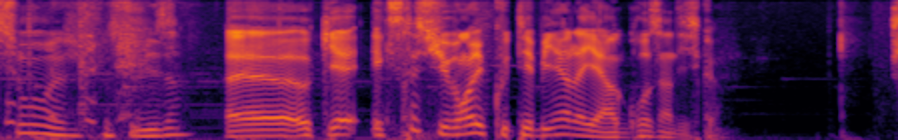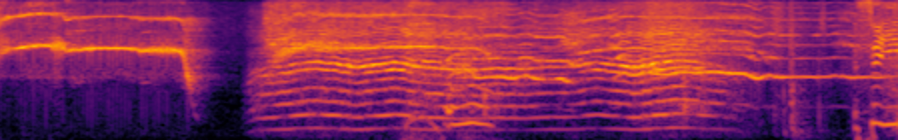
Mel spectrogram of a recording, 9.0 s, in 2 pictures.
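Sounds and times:
speech: 0.0 - 3.7
piercing high-pitched scream from a film scene: 4.4 - 8.9.

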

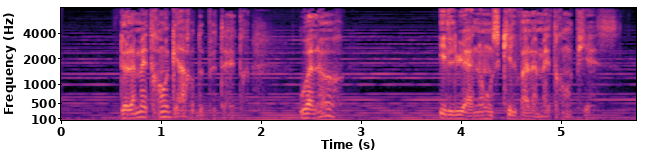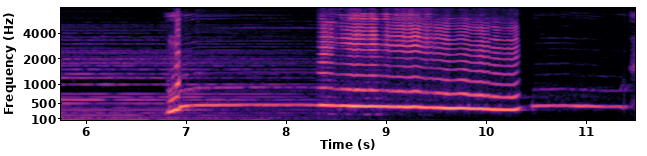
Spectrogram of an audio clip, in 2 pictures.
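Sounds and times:
speech: 0.6 - 3.0, 3.8 - 5.6, 6.8 - 7.1
person imitating a wolf howl: 6.8 - 11.4.

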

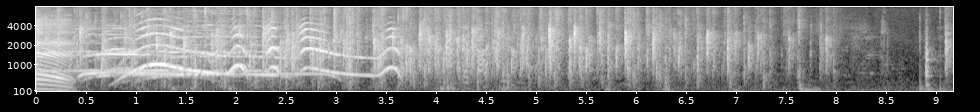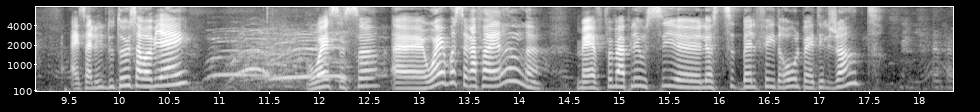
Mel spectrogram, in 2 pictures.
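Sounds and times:
audience applause: 0.0 - 8.1
speech: 9.6 - 10.8, 11.9 - 17.7.

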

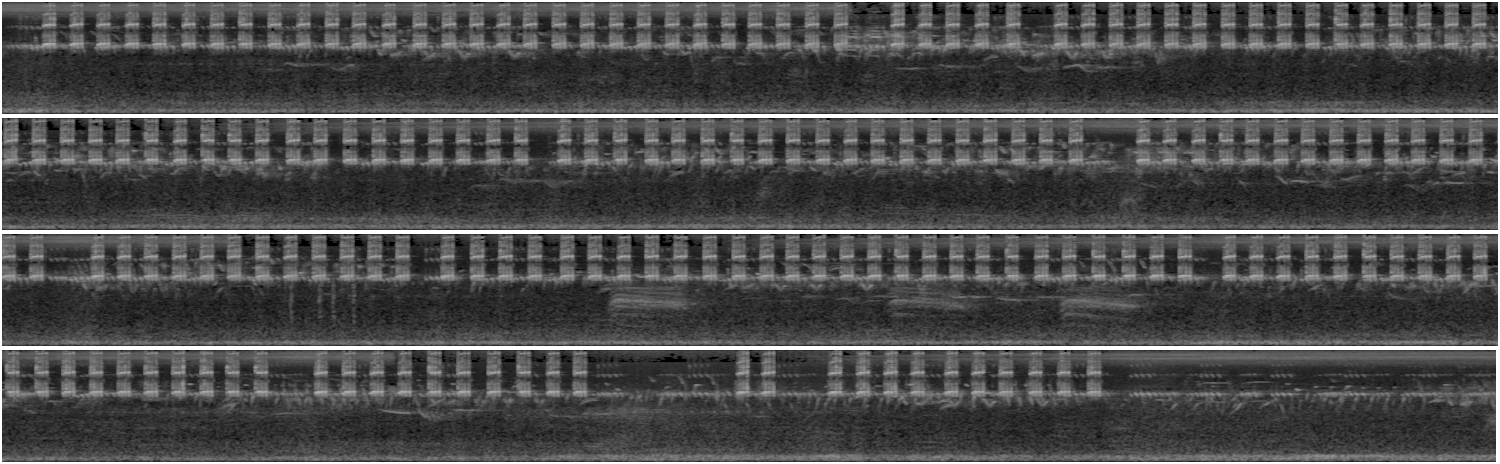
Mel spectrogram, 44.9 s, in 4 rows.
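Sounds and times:
Gryllus campestris chirping on the Plateau de Lesches en Diois: 0.0 - 44.8.

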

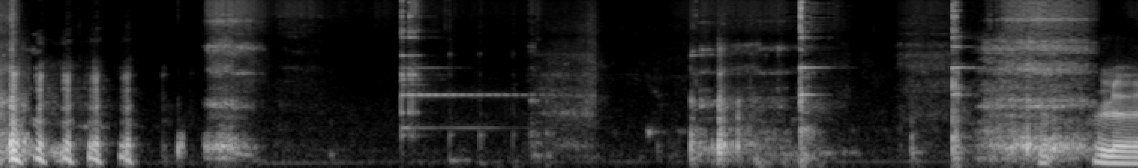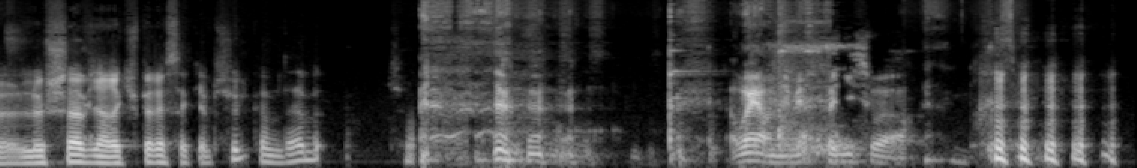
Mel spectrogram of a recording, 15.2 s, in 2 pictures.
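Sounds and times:
speech: 0.2 - 1.6, 7.3 - 15.1
drinking glasses being handled and clinked: 2.7 - 3.7, 12.1 - 13.4.

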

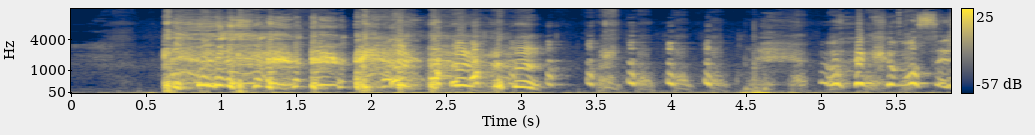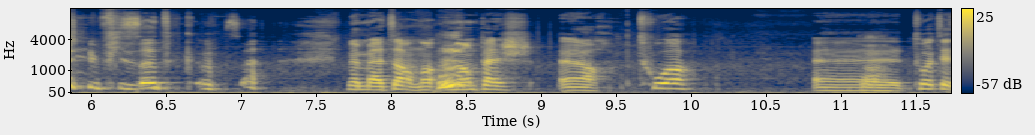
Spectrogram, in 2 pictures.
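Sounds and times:
cough: 0.6 - 3.2
laughter: 2.0 - 7.2
speech: 6.2 - 10.1, 10.8 - 11.7.

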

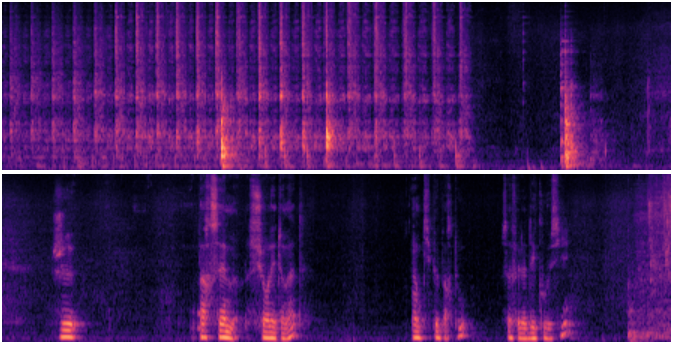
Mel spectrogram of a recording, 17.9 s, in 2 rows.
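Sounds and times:
knife finely mincing rolled basil leaves: 0.0 - 6.3
speech: 9.7 - 10.0, 11.6 - 13.0, 14.4 - 16.6.

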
